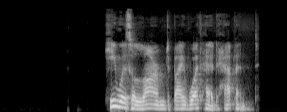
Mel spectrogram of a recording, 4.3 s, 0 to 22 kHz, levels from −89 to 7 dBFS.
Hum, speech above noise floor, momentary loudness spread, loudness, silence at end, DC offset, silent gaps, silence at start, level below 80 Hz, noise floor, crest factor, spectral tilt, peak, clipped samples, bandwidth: none; 71 dB; 9 LU; -13 LUFS; 0.45 s; under 0.1%; none; 1.6 s; -52 dBFS; -84 dBFS; 16 dB; -6 dB/octave; 0 dBFS; under 0.1%; 16 kHz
